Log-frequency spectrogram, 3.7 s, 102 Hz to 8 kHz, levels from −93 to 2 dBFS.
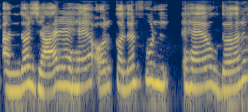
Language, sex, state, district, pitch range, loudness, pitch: Hindi, female, Maharashtra, Nagpur, 255-295 Hz, -15 LUFS, 270 Hz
